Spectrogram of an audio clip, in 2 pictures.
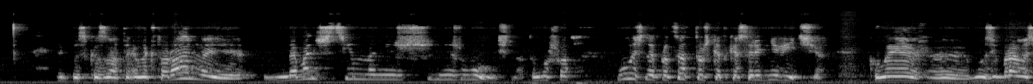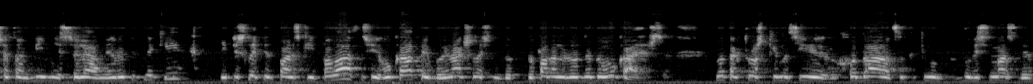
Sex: male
